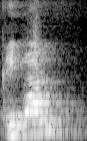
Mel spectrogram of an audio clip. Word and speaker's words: কৃপণ: নিচে চলে আসি দেখুন এগুলিতে কিন্তু তারকা চিহ্ন নেই অর্থাৎ এখানে অকারান্ত উচ্চারণ হবে না এবং এটা যেন বাচ্চারা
